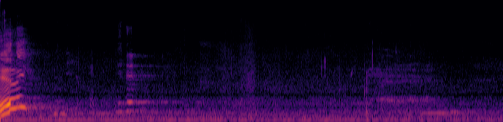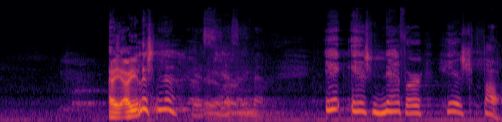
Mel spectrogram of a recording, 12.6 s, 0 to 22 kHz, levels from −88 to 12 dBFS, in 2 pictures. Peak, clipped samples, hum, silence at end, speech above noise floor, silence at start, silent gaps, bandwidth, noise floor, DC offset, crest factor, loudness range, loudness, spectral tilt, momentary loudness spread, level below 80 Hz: -10 dBFS; under 0.1%; none; 0 s; 30 dB; 0 s; none; 16.5 kHz; -58 dBFS; under 0.1%; 22 dB; 7 LU; -29 LUFS; -5.5 dB/octave; 28 LU; -58 dBFS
